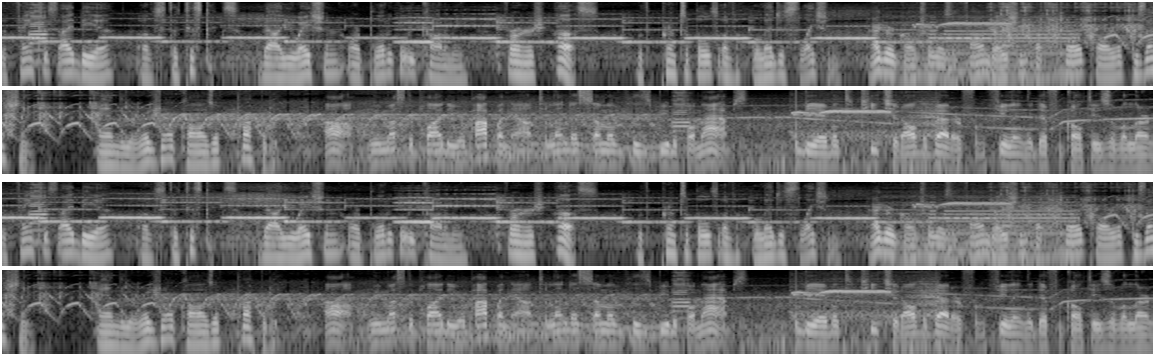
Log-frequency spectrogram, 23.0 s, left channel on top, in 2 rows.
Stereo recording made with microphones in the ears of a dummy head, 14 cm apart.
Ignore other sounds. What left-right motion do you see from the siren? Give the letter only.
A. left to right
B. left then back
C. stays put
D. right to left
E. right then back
D.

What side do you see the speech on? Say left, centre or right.
left.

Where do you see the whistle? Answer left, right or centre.
centre.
